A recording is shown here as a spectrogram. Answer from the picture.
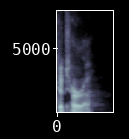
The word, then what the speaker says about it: Katara: I don't know if I'm even saying her name right, and I feel bad about it. – Katara. – Yeah. Katara. Mm-hmm. Katara. I'm so sorry. I've been saying it wrong this whole time, I think. – You're really close.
